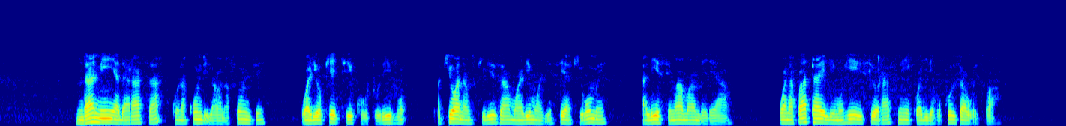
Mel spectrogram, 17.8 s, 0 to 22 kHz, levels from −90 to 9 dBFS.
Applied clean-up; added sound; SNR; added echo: none; none; none; none.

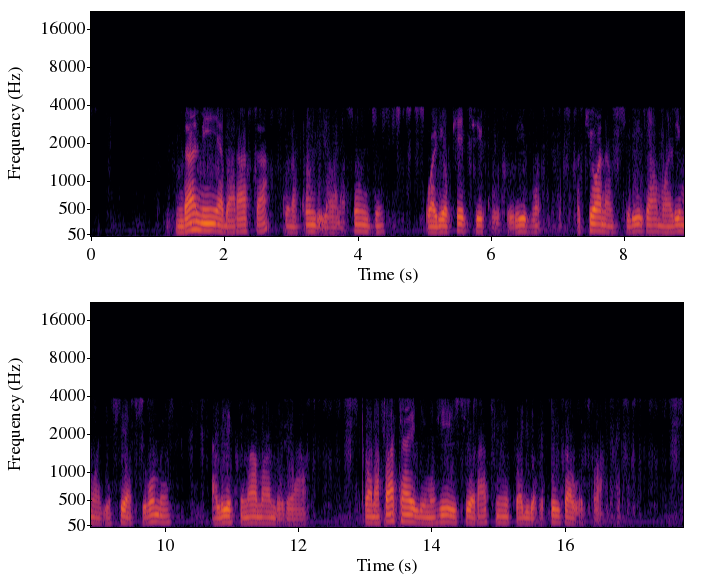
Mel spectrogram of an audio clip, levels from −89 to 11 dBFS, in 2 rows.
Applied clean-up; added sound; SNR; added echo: neural separator model SepFormer DNS4.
